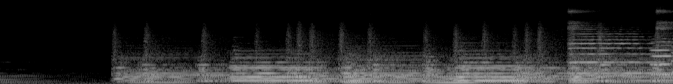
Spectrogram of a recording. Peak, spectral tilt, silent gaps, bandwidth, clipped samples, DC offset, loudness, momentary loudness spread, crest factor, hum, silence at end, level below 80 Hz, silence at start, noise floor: -12 dBFS; -7 dB/octave; none; 16 kHz; under 0.1%; under 0.1%; -28 LUFS; 8 LU; 16 dB; none; 0 s; -46 dBFS; 0 s; -60 dBFS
